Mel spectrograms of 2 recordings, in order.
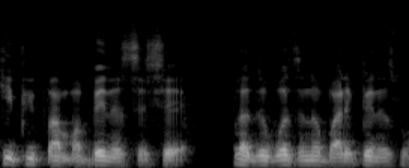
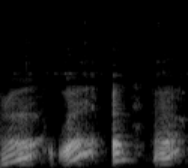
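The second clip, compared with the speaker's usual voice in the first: much higher, baffled huh and what; lady driver confused by rowdy neighbors, much higher startled voice; startled confusion; 13 semitones higher than usual. Retold or imitated. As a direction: act thrown by the crowd.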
